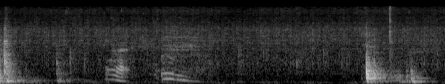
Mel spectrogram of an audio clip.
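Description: Chicken pieces frying in hot oil for crispy chicken, with a steady bright sizzle and a few louder bursts as pieces are stirred, under a voice talking.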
